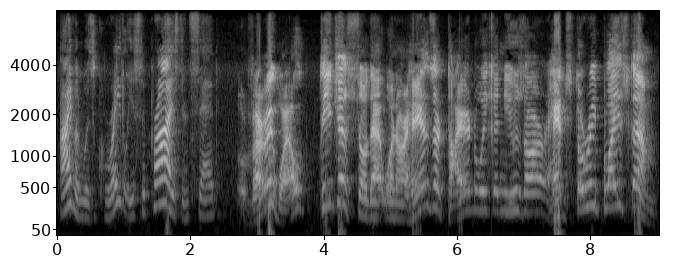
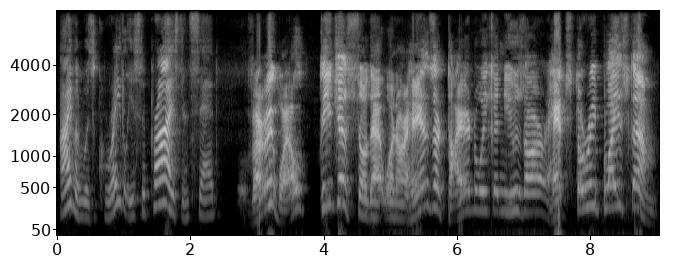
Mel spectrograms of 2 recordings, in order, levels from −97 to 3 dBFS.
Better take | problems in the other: first | noise reduction (neural mask model Resemble Enhance denoiser)

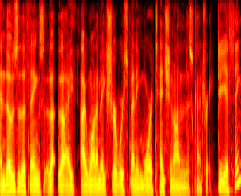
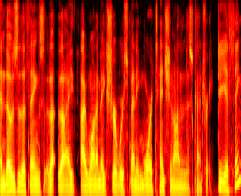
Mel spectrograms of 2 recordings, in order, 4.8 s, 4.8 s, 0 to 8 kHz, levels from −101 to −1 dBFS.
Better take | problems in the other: first | noise reduction (neural mask model Resemble Enhance denoiser)

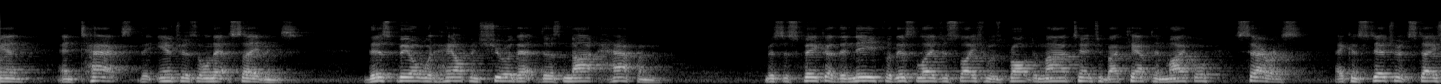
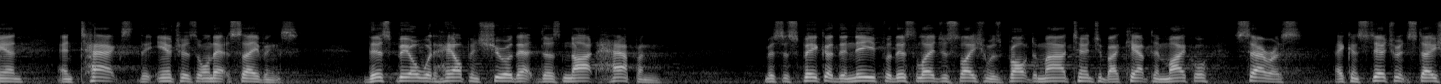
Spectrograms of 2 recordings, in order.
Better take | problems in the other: second | room echo; dies away in 0.7 s

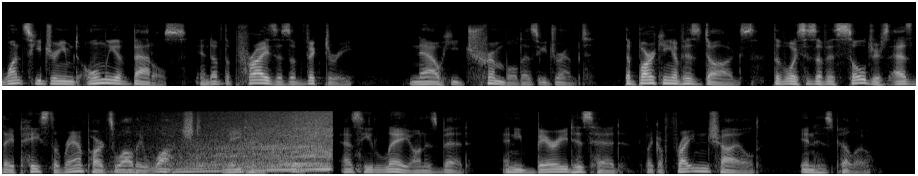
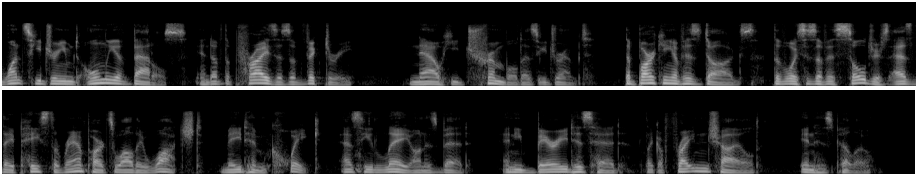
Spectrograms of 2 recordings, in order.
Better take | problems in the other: second | background sound (Accelerating, revving, vroom / Car); 1 dB below the speech

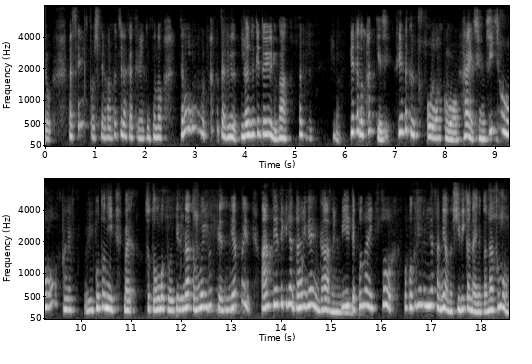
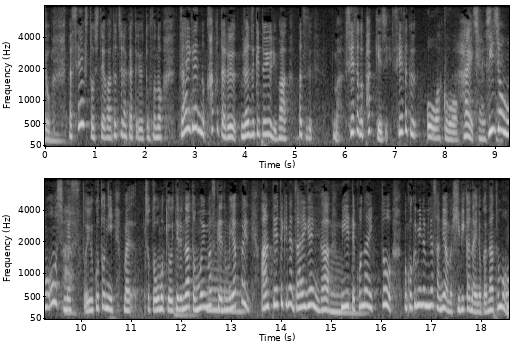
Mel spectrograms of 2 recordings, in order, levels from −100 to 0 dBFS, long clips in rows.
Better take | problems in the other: second | noise reduction (neural mask model DeepFilterNet 3)

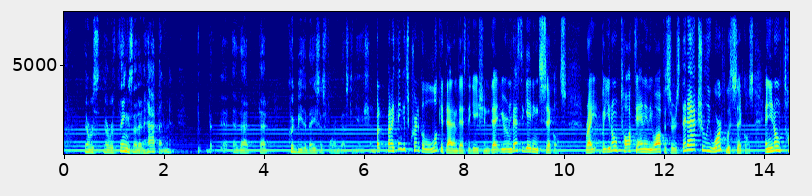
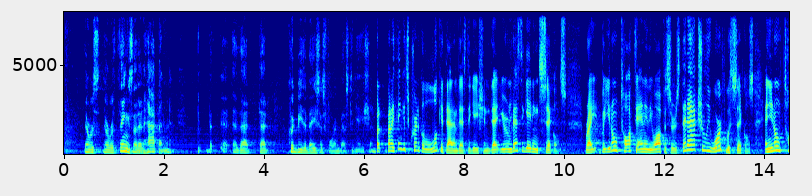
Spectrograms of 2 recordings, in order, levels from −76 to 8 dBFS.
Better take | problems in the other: second | background sound (Bowed string instrument); 14 dB below the speech

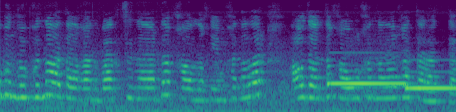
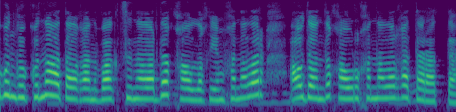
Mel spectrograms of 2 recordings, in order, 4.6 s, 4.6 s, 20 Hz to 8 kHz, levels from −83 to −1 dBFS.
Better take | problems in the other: second | background sound (Subway, metro, underground); 1 dB above the speech // room echo; dies away in 0.3 s

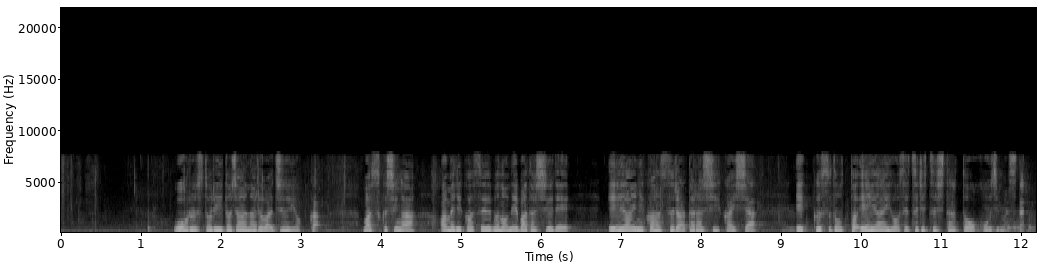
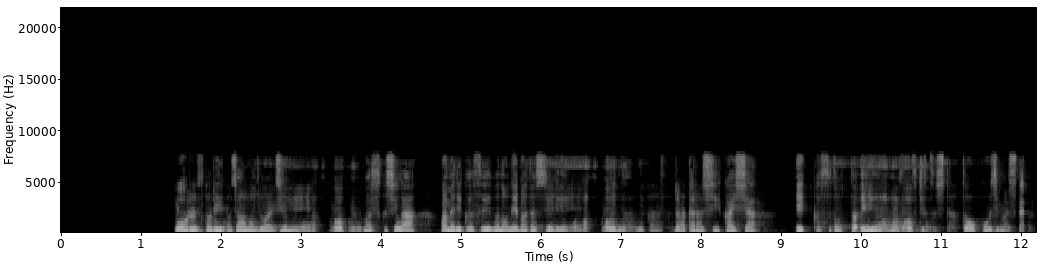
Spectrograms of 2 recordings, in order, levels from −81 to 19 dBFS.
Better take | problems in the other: first | noise reduction (neural mask model DeepFilterNet 3)

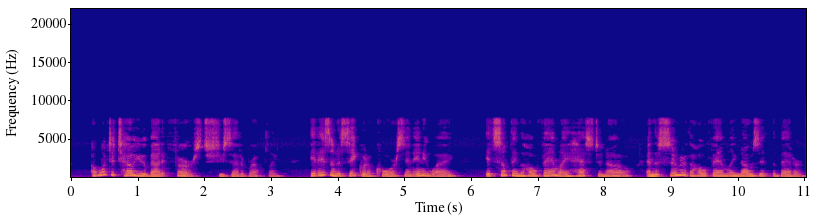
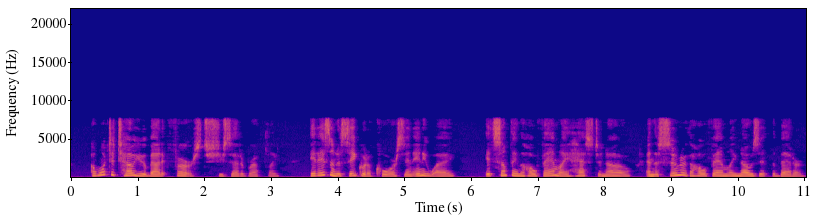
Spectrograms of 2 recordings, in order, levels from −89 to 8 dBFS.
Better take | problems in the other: second | room echo; dies away in 0.4 s

